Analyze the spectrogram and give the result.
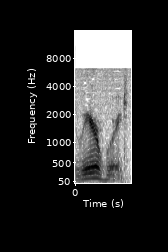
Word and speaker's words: rereward: But it's spelled R-E-R-E-W-A-R-D, rear word.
